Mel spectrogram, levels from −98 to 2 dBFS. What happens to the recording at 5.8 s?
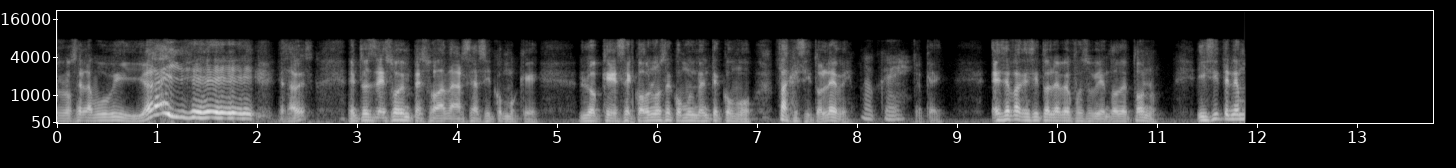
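A loose connector crackle runs from 5.74 to 5.80 s, between "que lo que se" and "comúnmente como fajecito leve". A worn contact rapidly makes and breaks, chopping the signal into an irregular scratchy burst. The waveform shows jagged dropouts and spikes, and the spectrogram shows a brief broadband smear of vertical streaks.

Under it, the Speex codec damage continues. The speech sounds hoarse and noisy, which fits a mid-rate setting around 16.8 kbps. On a spectrogram, the energy stops at 7.7 kHz, and the upper band looks like diffuse noise rather than clear harmonics.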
